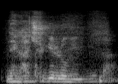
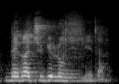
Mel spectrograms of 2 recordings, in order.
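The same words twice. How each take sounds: First: Retold sob. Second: '내가 죽일 놈입니다' repeated higher, mild mock wailing; imitated wail. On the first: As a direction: imitate a prisoner's confession, understated. ('죽일'을 낮고 조용히 흐느끼듯) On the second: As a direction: raise the plea on '내가', lightly crying. ('내가'를 높여 울부짖듯 흉내) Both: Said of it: "엉엉 울기 시작을 하더랍니다".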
